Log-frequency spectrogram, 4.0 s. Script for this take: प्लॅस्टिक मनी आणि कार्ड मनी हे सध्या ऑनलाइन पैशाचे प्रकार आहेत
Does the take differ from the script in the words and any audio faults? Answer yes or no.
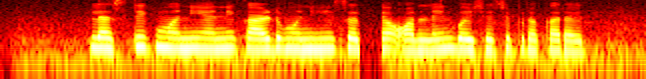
yes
